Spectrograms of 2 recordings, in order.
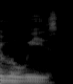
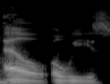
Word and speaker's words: Eloise: Mostly because people always get her name wrong and call her Louise. Where I'm just like, no, Eloise.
